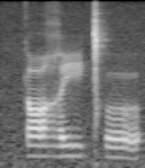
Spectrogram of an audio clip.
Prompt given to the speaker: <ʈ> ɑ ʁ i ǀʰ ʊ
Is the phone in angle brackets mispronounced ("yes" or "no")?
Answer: yes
